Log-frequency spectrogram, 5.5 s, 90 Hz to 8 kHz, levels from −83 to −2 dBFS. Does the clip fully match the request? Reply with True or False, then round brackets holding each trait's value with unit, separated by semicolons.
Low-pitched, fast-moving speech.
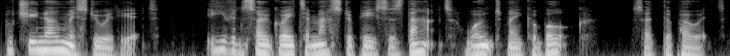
True (105 Hz; 210 wpm)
